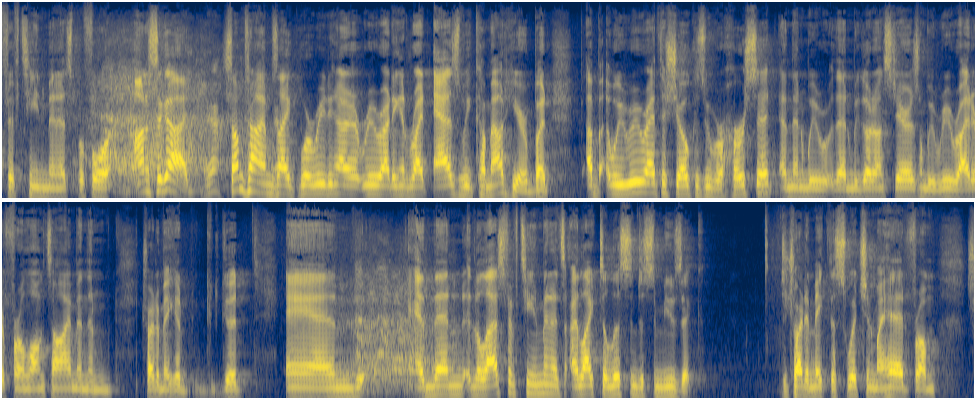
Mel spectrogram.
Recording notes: Every night before the show, our host takes a few questions from the audience.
